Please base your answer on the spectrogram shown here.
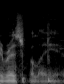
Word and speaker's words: Rispoli: Yeah, I should say Rispoli. That's his correct pronunciation.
